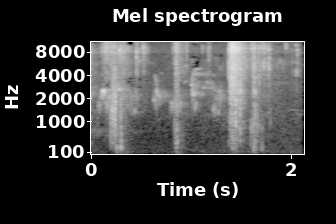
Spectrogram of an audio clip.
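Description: Dry grass and leaves rustling and crackling close to the microphone, in several short bursts.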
